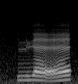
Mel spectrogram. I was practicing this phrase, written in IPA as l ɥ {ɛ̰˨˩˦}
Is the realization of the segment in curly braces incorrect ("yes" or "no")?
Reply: no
